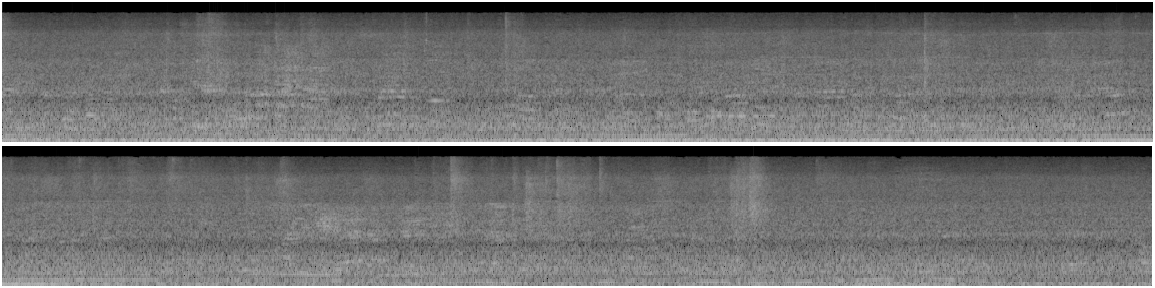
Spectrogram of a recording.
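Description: A diesel double-decker bus engine drones as the bus pulls along, heard from inside.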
